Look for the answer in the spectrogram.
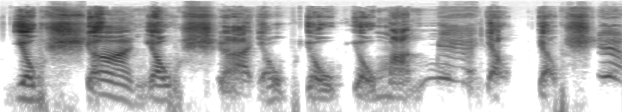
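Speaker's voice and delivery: hammed-up imitation of someone hollering for Sean; mock caller voice. Streamer mimics a chatter hollering for Sean, high mock call.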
